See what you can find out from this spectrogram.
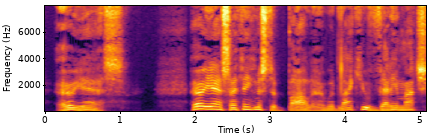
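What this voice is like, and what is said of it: Affected, pretentious British accent. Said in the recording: “mumbling by in this affected British accent ... my template for his voice is pretension”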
